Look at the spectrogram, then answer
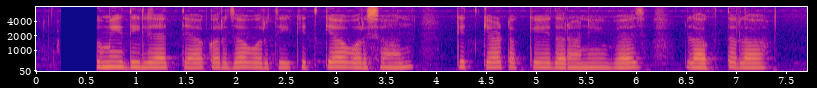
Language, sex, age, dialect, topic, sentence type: Marathi, female, 31-35, Southern Konkan, banking, question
